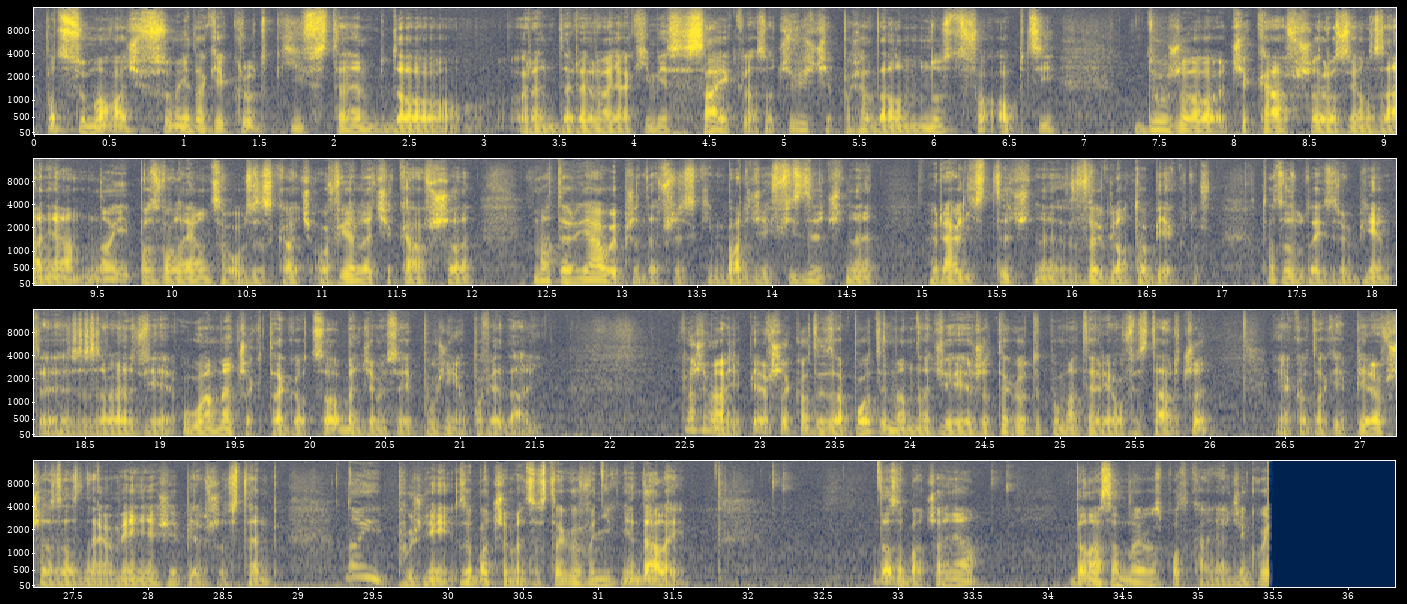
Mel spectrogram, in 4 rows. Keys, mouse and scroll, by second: 16.1 middle click, 17.3 middle click, 19.3 middle click, 23.1 middle click.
